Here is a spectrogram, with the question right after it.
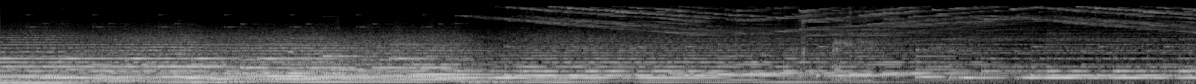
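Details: Soft new-age background music with sustained tones and sweeping high synth glides, no barking or other animal sound.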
